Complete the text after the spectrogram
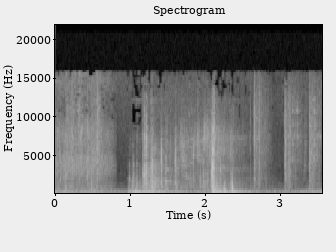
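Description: A heavy wooden door bangs and rumbles open.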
